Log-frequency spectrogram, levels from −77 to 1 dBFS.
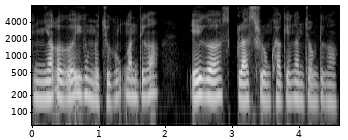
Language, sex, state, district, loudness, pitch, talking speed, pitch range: Wancho, female, Arunachal Pradesh, Longding, -19 LUFS, 180 Hz, 195 wpm, 165-190 Hz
